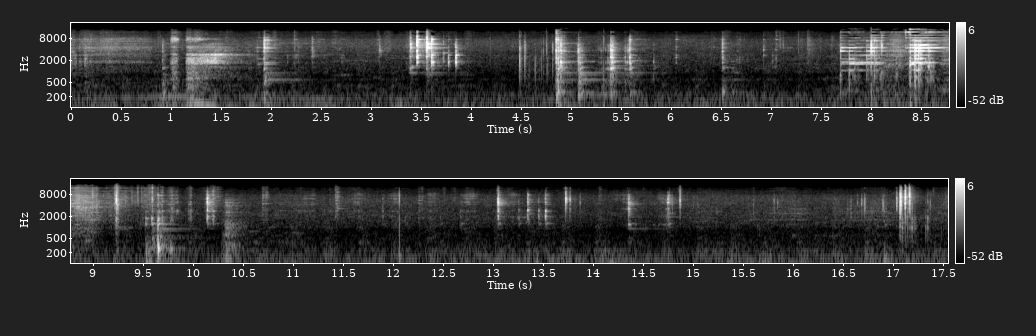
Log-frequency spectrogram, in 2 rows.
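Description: Metallic clinks and knocks of steel wheel lug nuts and a cross lug wrench being handled while the nuts are unscrewed and taken off a car's front wheel. The clinks come irregularly, a cluster around 8 to 10 seconds in being the loudest.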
